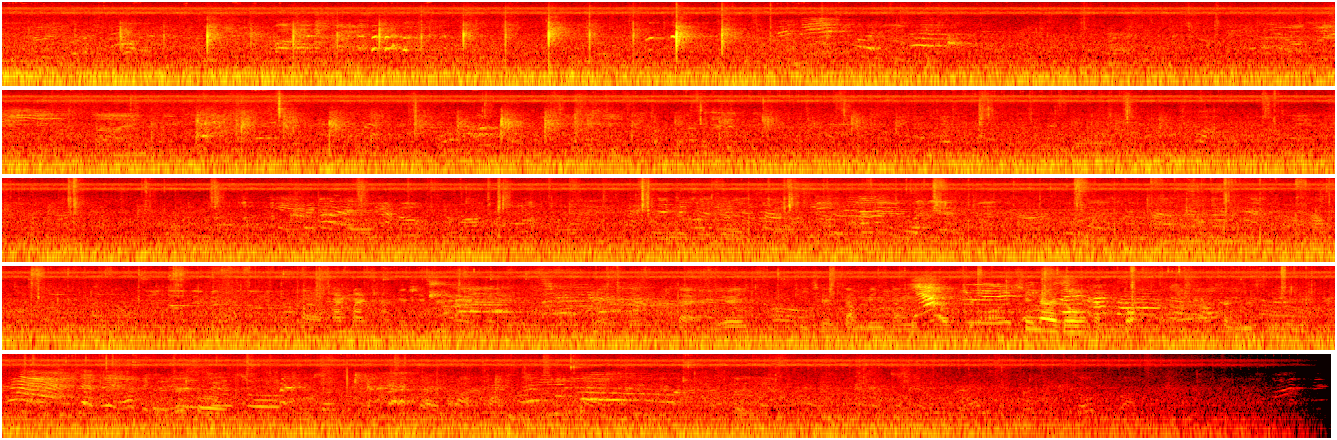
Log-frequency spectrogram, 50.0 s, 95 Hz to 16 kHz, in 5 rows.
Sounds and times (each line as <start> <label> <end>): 0.0 Traffic noise 49.3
